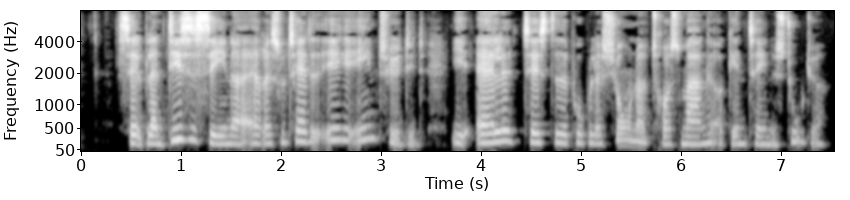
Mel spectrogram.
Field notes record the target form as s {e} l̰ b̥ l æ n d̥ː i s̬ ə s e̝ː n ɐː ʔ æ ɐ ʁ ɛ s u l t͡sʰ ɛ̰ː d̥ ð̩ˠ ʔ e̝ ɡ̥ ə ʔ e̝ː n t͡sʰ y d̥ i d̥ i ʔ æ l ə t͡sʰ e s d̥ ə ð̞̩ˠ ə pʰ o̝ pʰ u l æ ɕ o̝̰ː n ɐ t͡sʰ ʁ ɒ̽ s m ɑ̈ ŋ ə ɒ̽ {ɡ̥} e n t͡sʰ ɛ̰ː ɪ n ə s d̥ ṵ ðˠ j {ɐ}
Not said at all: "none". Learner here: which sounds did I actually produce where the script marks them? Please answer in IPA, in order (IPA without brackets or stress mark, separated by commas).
e, ɡ̥, ɐ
